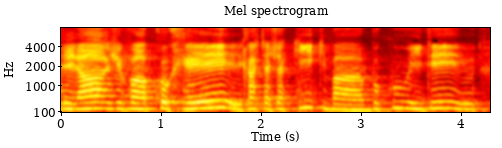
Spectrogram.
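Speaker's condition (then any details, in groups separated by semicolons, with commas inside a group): Hearing impairment from birth, congenital; no speech until age ten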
